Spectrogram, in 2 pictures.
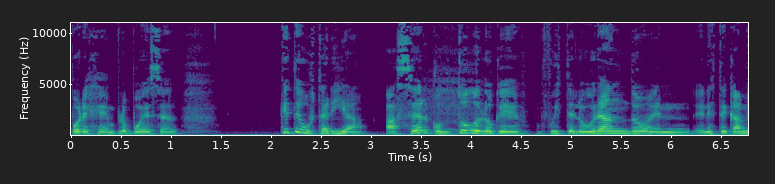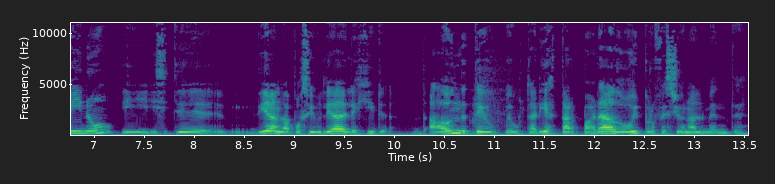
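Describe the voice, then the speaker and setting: A woman with a Rioplatense accent speaks at a fairly slow pace, her medium pitch showing ordinary variation. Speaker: radio journalist. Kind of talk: interview. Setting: studio.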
